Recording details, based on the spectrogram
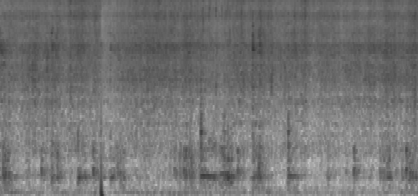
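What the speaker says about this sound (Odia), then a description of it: "ଏବେ ଆମେ ଏଥିରେ ରସୁଣ, କଞ୍ଚା ଲଙ୍କା, ଶୁଖିଲା ଲଙ୍କା, ଅଦା ଆଉ ଟମାଟୋ ଦେଇକି ଫ୍ରାଏ କରିବା।" Onion, garlic, green and dry chillies, ginger and tomato fry in a pan for pointed gourd curry, with a constant close sizzle broken by scraping stirs and one sharp knock of the spatula.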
